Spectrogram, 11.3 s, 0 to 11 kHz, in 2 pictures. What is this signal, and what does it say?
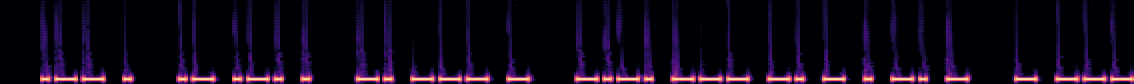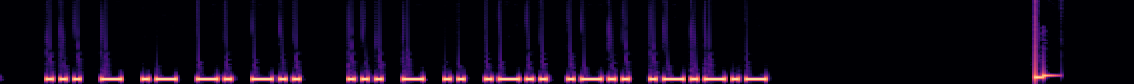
Morse code, heard as a keyed tone, about 36 wpm, 700 Hz. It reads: WE ARE NOT CONTENT TO STAND STILL.
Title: Sentences from Top 1000 Words - Review Part 6 - 35wpm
